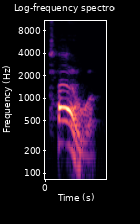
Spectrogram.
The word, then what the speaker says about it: to: vowel shift so you take a modern word like 2 the preposition and in 1400 that would have been pronounced toe modern english wife middle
